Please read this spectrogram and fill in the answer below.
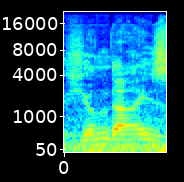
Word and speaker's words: Hyundai: gearbox very reliable cars hyundai's but hyundai's as they're supposed to be pronounced i think the airbags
